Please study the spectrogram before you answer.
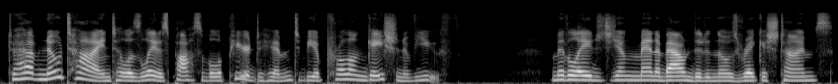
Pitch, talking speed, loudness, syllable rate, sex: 195 Hz, 195 wpm, -19 LUFS, 5.7 syllables/s, female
